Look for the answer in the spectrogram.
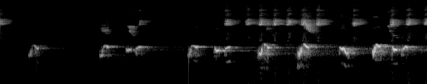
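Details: Trucuk, or yellow-vented bulbul, starting with a few isolated chirps that build into a busy bubbling chatter, accompanied by persistent thin high squeaky notes.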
